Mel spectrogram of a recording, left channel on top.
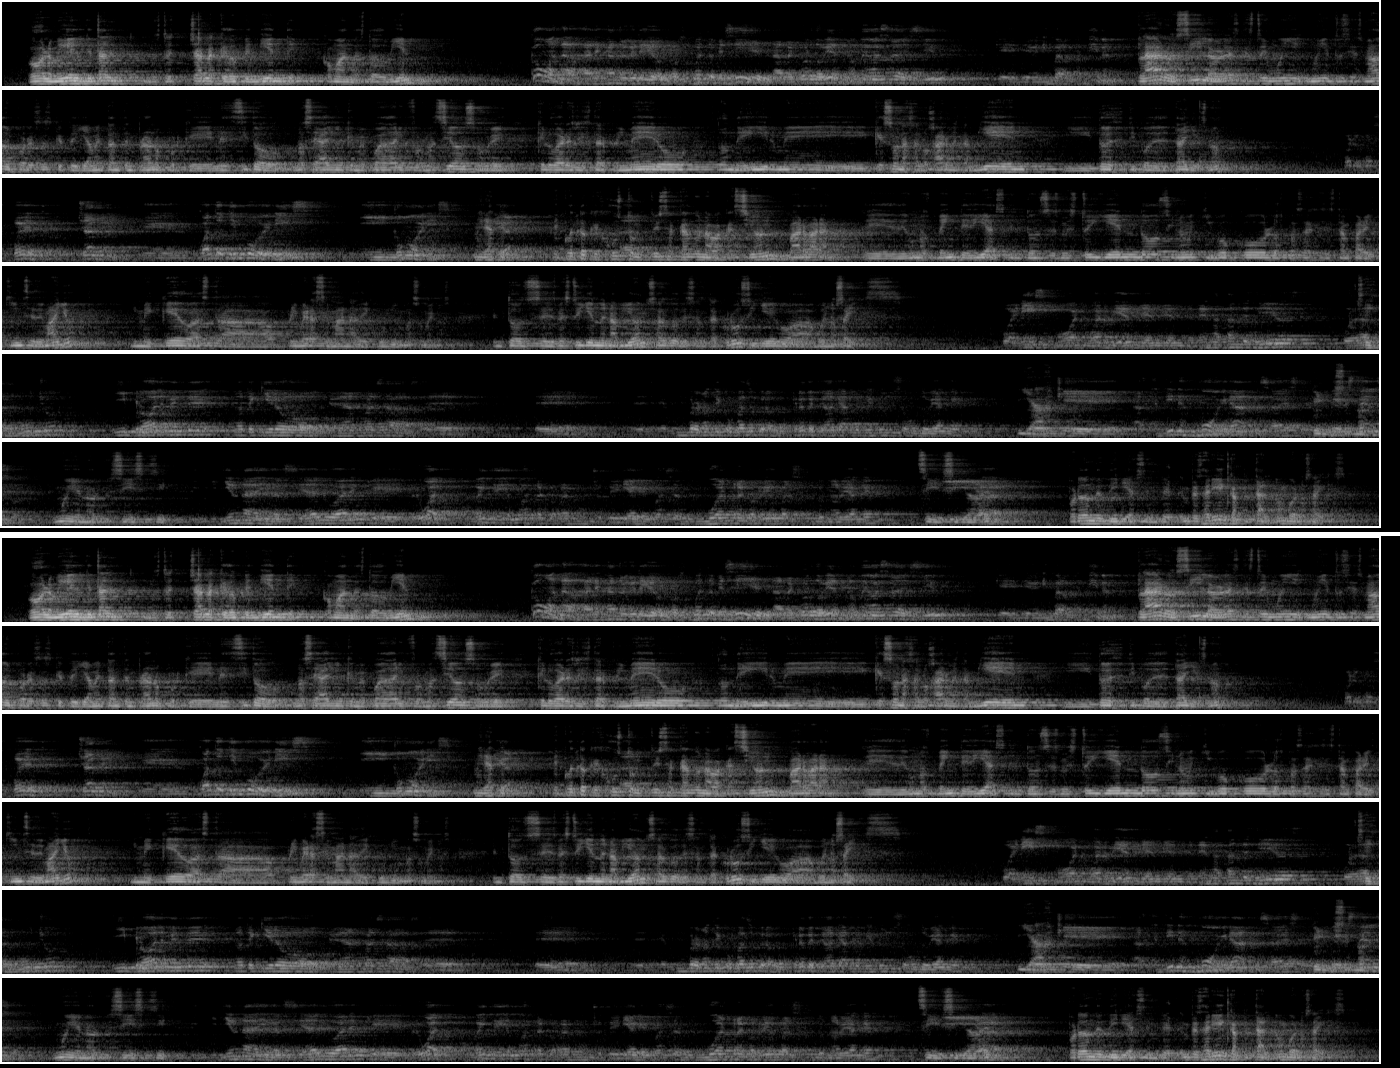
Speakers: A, on the right; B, in the centre.
A: Hola Miguel, ¿qué tal? Nuestra charla quedó pendiente. ¿Cómo andas? ¿Todo bien?
B: ¿Cómo andás, Alejandro querido? Por supuesto que sí, la recuerdo bien. No me vas a decir que te venís para Argentina.
A: Claro, sí, la verdad es que estoy muy, muy entusiasmado y por eso es que te llamé tan temprano porque necesito, no sé, alguien que me pueda dar información sobre qué lugares visitar primero, dónde irme, qué zonas alojarme también y todo ese tipo de detalles, ¿no?
B: Bueno, por supuesto, escúchame. eh, ¿cuánto tiempo venís y cómo venís?
A: Mira,
B: ¿En avión?
A: te,
B: Me
A: te
B: imagino.
A: cuento que justo
B: A ver,
A: me estoy sacando una vacación bárbara eh, de unos veinte días, entonces me estoy yendo, si no me equivoco, los pasajes están para el 15 de mayo y me quedo hasta primera semana de junio más o menos. Entonces me estoy yendo en avión, salgo de Santa Cruz y llego a Buenos Aires.
B: buenísimo, bueno, bueno, bien, bien, bien. Tenés bastantes días, podés
A: Sí,
B: hacer mucho y probablemente
A: el-
B: no te quiero generar falsas, eh, eh, eh, un pronóstico falso, pero creo que te va a quedar pendiente un segundo viaje
A: ya,
B: porque Argentina es muy grande, ¿sabes? Es
A: sí,
B: muy
A: es
B: extenso
A: enorme, muy enorme, sí,
B: eh,
A: sí, sí,
B: y, y tiene una diversidad de lugares que, pero igual, con 20 días podés recorrer mucho, te diría que puedes hacer un buen recorrido para hacer un primer viaje
A: sí,
B: y
A: sí, a ver,
B: a ver.
A: ¿por dónde dirías? Empe- empezaría en Capital, ¿no? En Buenos Aires.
